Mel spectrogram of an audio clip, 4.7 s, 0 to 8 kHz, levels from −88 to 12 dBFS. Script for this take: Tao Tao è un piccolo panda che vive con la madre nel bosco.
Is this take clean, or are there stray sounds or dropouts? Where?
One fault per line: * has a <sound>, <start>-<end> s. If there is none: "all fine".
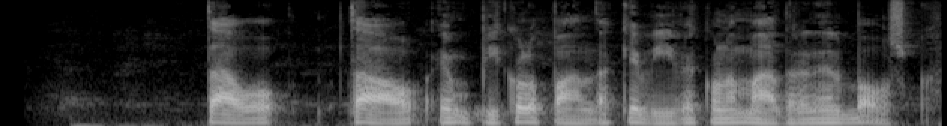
all fine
